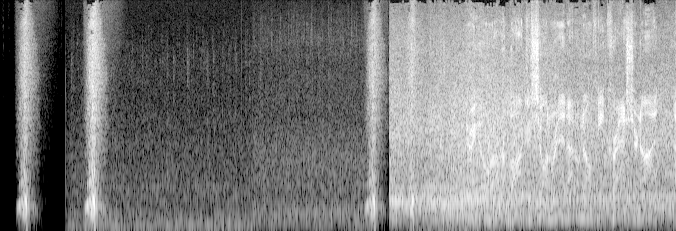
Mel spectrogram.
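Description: Several racing engines roar together.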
